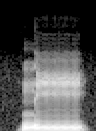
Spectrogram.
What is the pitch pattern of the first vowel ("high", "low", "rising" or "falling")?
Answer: low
